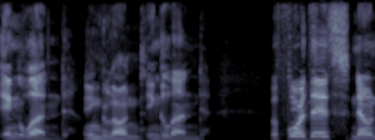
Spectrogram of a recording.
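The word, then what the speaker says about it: Englund: It's spelled E-N-G-L-U-N-D, so it's like England.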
